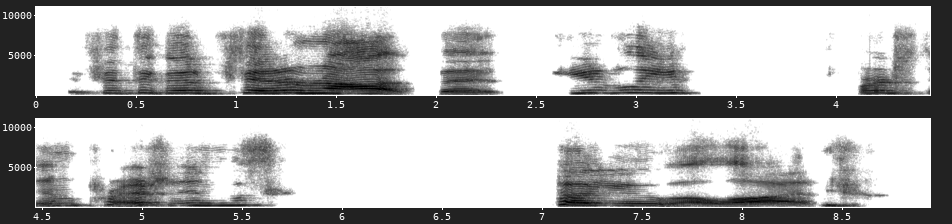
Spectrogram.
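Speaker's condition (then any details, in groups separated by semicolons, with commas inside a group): Cerebral palsy; from birth, 42 surgeries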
